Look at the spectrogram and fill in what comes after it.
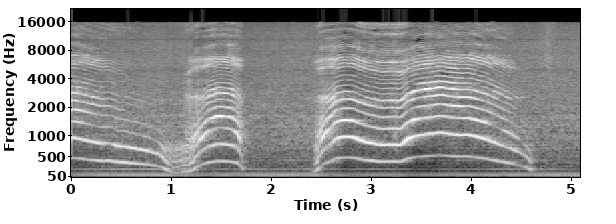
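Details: Domestic cat meowing, offered as a sound to scare mice away: two long drawn-out meows with rich harmonics, the first falling then briefly rising, the second arching and sliding down at the end, over a steady low hum.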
